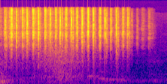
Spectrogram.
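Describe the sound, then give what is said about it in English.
Rattlesnake rattle shaking in a fast, steady buzz of many rapid dry pulses. It is faint throughout and dies away near the end. “It's a real rattlesnake. Yeah, I was just thinking, you got a fucking rattle.”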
